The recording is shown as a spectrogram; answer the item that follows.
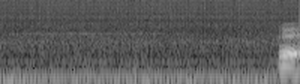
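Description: Steady low hum with a light hiss on the recording during a pause in speech, ending in a single spoken word.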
